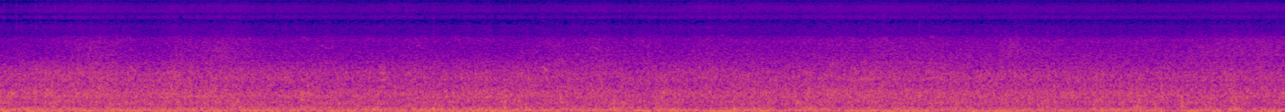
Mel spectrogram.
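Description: Water splashes and rushes steadily against a raft.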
